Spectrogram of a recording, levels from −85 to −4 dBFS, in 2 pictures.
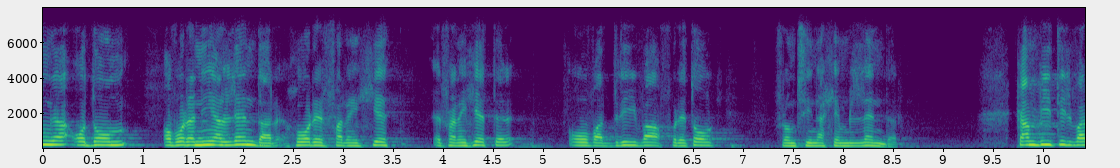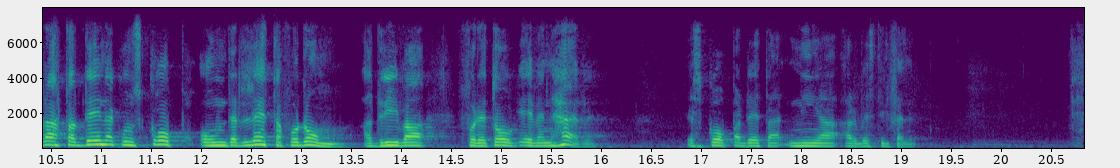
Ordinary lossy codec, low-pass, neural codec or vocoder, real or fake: Opus, 32 kbps; 7.2 kHz; none; real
